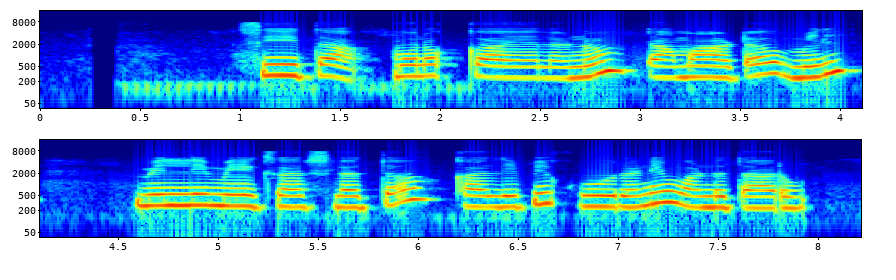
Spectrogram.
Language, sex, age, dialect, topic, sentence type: Telugu, male, 18-24, Telangana, agriculture, statement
